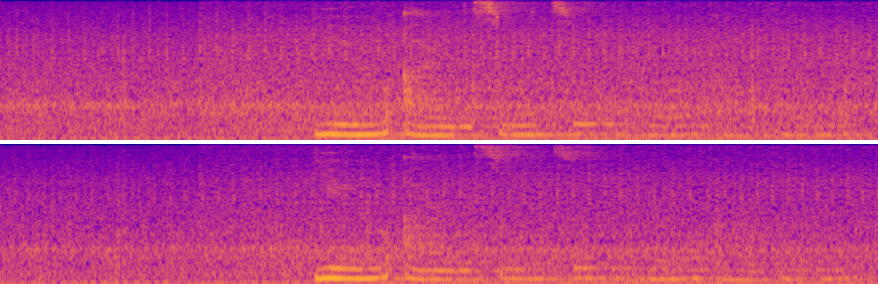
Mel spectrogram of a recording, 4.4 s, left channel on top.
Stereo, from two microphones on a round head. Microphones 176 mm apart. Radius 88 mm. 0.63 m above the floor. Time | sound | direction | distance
1.6 | a woman speaking | 20° right (ahead or behind) | 0.5 m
